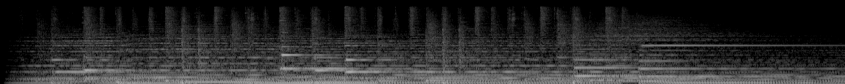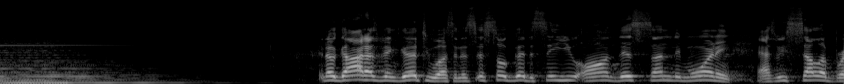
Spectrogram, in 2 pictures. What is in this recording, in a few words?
English Sermon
